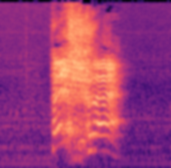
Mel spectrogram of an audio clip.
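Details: A single loud, sudden, voiced sneeze lasting under a second over quiet room hum; sneeze.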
